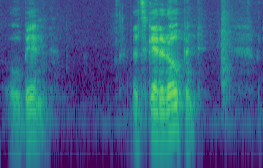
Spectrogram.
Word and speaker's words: Oban: I believe to be offshore from roughly in the neighborhood of Oban, which I think is actually pronounced Obin.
